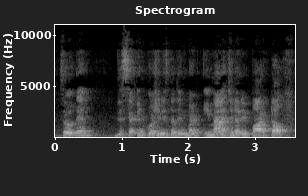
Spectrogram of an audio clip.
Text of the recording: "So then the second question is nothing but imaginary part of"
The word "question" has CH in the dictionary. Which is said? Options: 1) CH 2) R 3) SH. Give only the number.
3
